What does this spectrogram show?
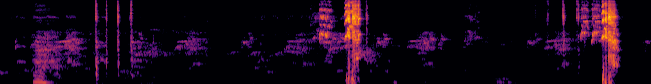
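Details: Tame pet rainbow lorikeet in a quiet room, making soft scattered chirps and clicks, then two loud, harsh screeches about four seconds apart.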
